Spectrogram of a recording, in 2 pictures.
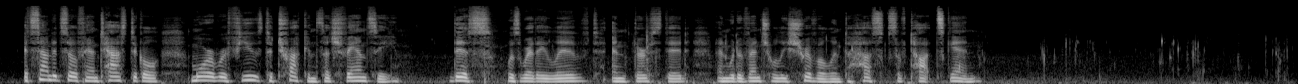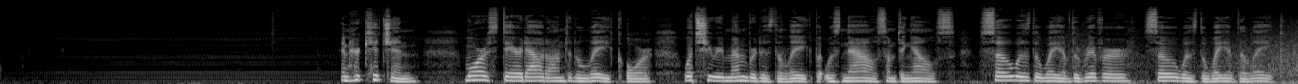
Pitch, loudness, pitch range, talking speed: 145 Hz, -21 LUFS, 135-170 Hz, 145 wpm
